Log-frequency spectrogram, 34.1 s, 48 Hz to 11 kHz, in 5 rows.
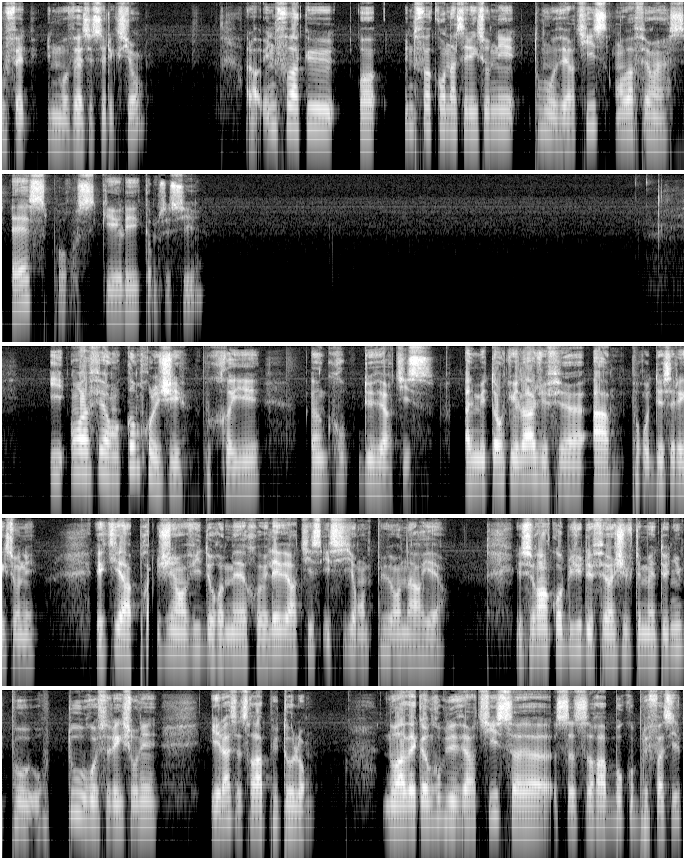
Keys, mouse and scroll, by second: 2.5-6.5 middle drag, 6.5 s, 15.2 ctrl+g, 19.0 a, 21.5-24.8 middle drag, 25.4-26.6 middle drag, 26.6 right click, 27.0 shift+right click, 27.6-31.8 middle drag, 31.8 Tab, 32.8 Tab.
